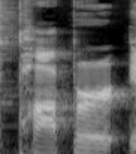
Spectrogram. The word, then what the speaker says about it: pauper: And I guess I can read our last question from at Corito Prime, who asks, how do you pronounce popper in English? – Paw as in a cat's paw and purr as in a cat's purr.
